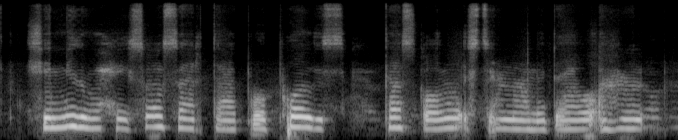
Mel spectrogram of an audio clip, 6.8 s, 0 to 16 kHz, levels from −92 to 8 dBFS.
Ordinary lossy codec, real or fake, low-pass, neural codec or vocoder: none; fake; 14.4 kHz; codec, 44.1 kHz, 2.6 kbps, DAC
